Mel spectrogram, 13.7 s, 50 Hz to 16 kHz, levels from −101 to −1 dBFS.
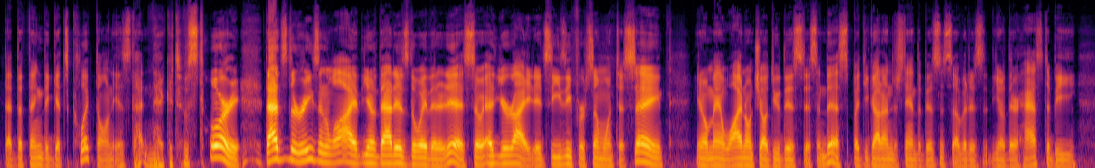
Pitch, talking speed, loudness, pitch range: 105 Hz, 265 wpm, -20 LUFS, 95-125 Hz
